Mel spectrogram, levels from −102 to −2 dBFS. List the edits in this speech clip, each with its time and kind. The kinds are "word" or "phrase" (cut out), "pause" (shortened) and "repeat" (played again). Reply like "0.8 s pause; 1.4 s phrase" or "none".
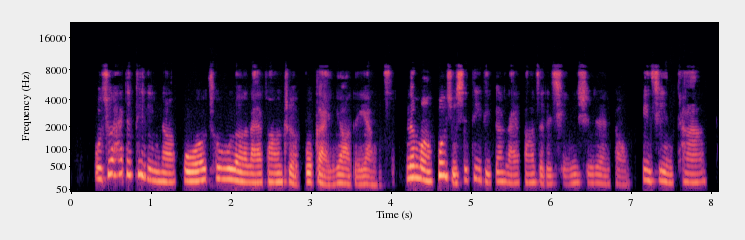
1.3 s pause; 4.1 s pause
